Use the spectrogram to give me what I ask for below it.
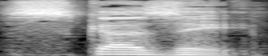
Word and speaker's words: SCSI: able to use it the abbreviation SCSI is pronounced scuzzy and this stands for small computer systems interface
